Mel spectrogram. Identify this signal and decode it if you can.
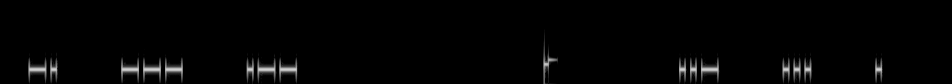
Morse code, heard as a keyed tone, about 22 wpm, spaced as for 10 wpm, 700 Hz. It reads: NOW USE
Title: 4x Character Spacing - Top 100 Words - 22wpm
